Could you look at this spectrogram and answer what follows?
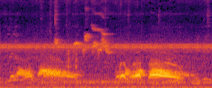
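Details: Caged spotted dove kept as a ground decoy, being conditioned before entering the breeding cage, gives two low, soft cooing phrases with a short pause between them. A steady high electrical whine runs underneath throughout.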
